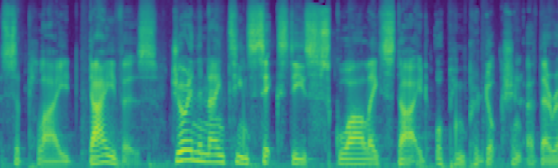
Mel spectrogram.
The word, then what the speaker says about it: Squale: name came from because this is the Italian pronunciation of the name now in 1974 squall a created their own brand the squall a brand became its own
